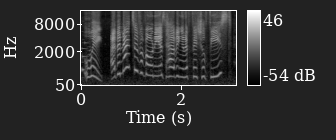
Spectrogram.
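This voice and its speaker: A woman voicing a tiny, childlike, chirpy floating sidekick in an anime game, squeaky and exclamatory, with music under her. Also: lively intonation, a little fast, very noisy. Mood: surprised. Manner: refers to self in third person, exclamatory.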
